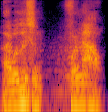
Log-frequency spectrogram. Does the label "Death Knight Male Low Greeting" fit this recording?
Yes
